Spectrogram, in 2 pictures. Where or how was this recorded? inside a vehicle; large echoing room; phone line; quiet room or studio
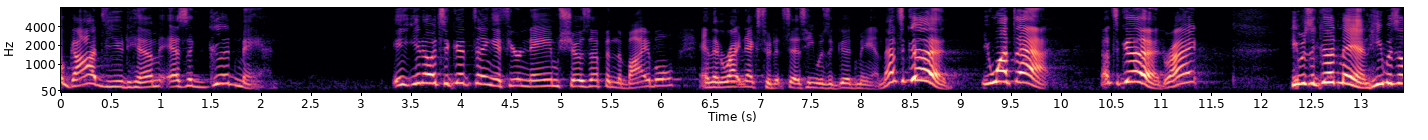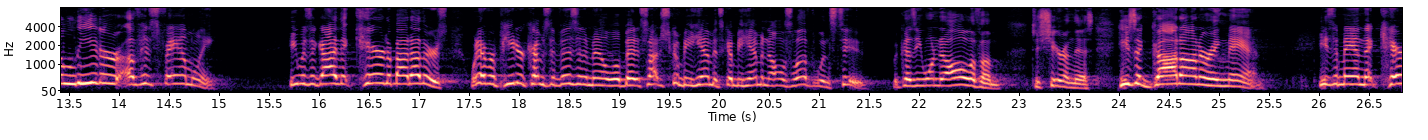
large echoing room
